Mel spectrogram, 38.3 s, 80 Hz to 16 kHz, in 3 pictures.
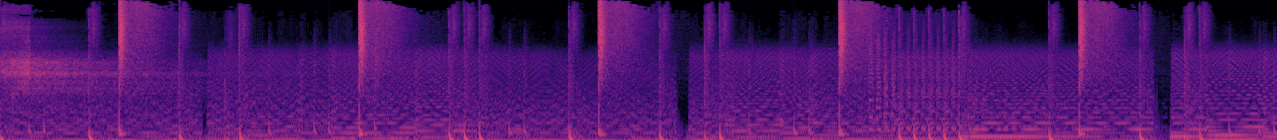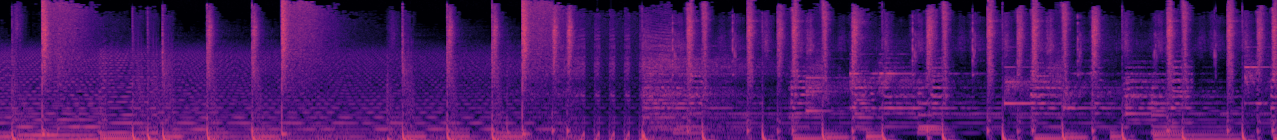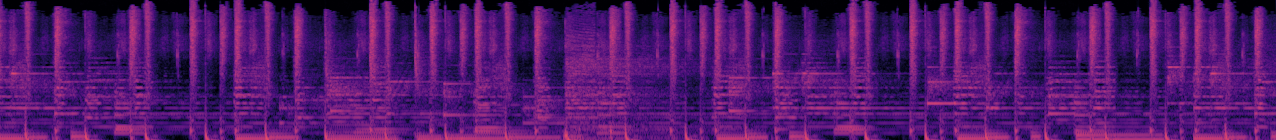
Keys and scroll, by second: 0.8 space, 5.5 a, 7.0 alt+shift+v, 10.7 v, 17.9 |, 19.4 l, 22.4 alt+space, 23.8 space, 29.2-29.6 typing, 30.7 v, 32.1 |, 33.7 ctrl+x, 35.8 ctrl+shift+v, 38.2 space.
